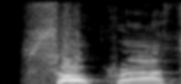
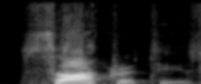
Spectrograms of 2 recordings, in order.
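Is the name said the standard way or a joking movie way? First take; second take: movie; standard. First: The name is said a joking movie way. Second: The name is said the standard way.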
